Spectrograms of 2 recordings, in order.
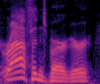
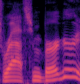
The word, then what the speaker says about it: Raffensperger: In other words, they were upset that Raffensperger, in many respects, did not act like Kemp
